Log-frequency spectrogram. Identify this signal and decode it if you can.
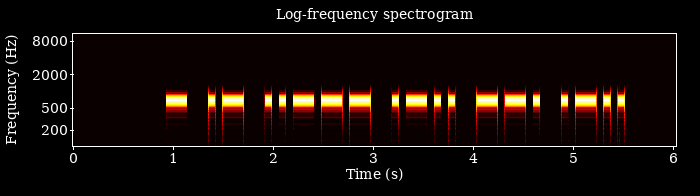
Morse code, heard as a keyed tone, about 17 wpm, 700 Hz. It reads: TA2LGL
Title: DXCC-100 Call Signs - 6 Characters - 17wpm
